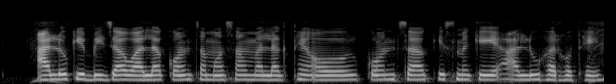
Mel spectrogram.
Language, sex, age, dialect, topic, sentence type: Chhattisgarhi, female, 18-24, Northern/Bhandar, agriculture, question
